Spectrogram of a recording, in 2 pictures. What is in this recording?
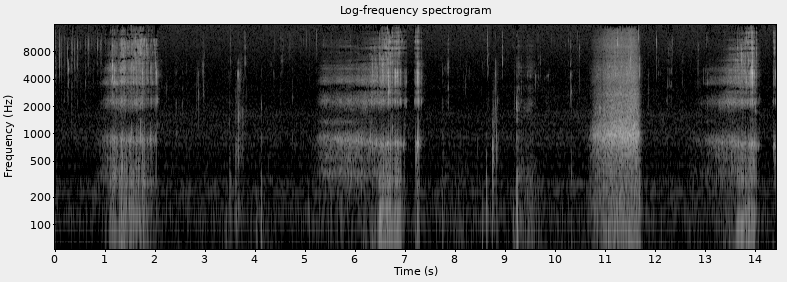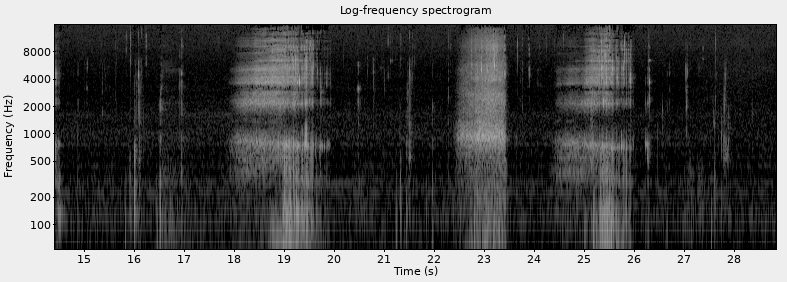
Tea slurping sound close up with some blowing on tea etc, recorded with Rode Procaster Mic.
annoying, drink, drinking, male, slurp, slurping, swallow, tea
